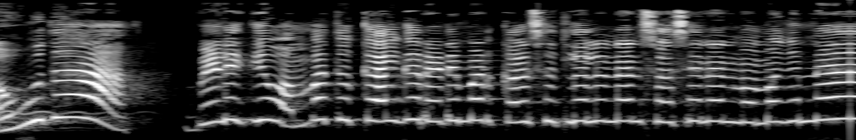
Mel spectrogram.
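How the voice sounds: At a moderate pace, a female-sounding voice does a cartoonish character voice at an extremely high pitch.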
